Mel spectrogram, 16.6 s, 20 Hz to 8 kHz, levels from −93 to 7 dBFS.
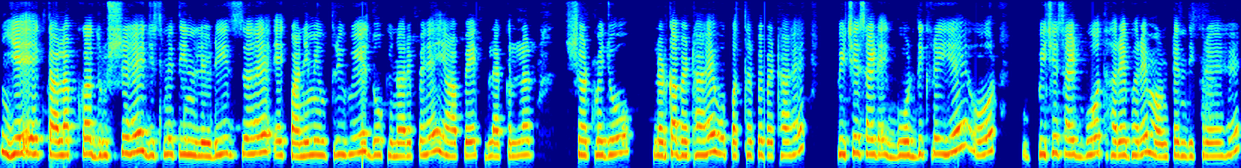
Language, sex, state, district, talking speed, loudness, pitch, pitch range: Hindi, female, Maharashtra, Nagpur, 190 wpm, -16 LUFS, 260 Hz, 245-275 Hz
